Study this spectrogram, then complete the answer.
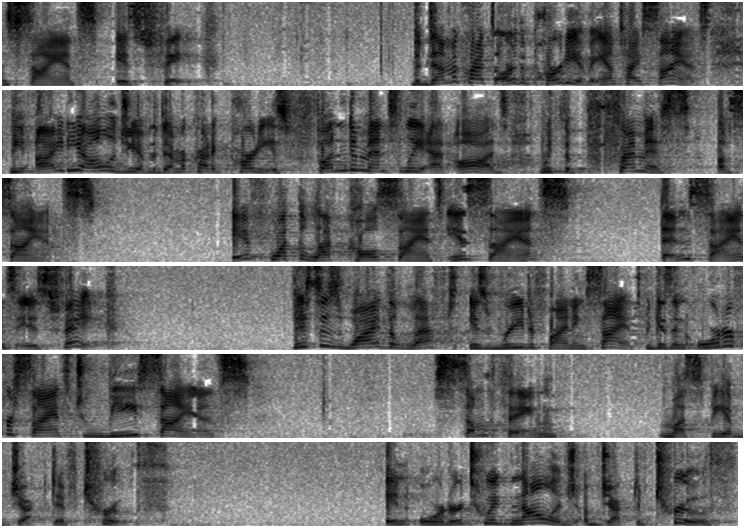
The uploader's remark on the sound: LIVE at Rocky Mountain College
